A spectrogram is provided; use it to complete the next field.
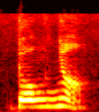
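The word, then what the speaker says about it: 동료: Sebenarnya dongnyo itu tulisannya itu dongrio.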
